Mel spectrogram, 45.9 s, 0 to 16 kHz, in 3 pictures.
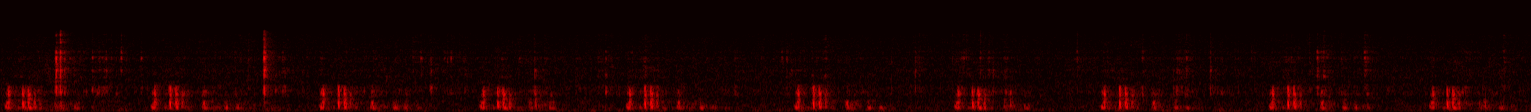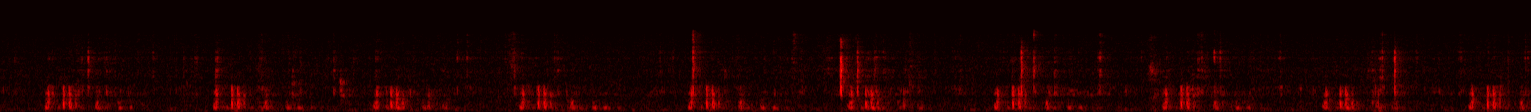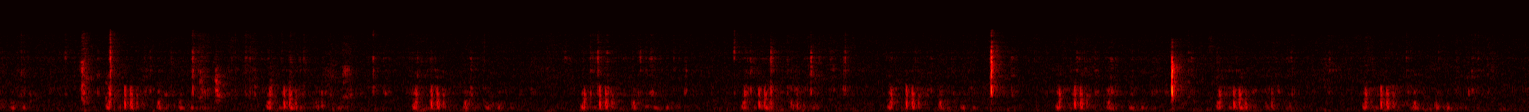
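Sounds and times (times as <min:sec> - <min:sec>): sharp clicks: 0:10.8 - 0:45.6.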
